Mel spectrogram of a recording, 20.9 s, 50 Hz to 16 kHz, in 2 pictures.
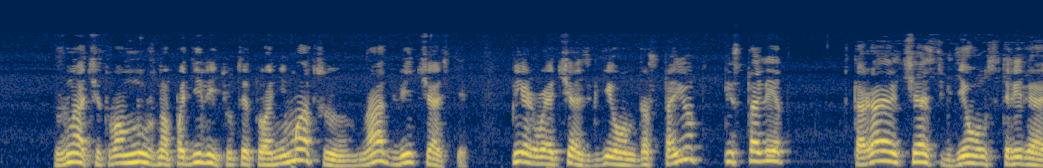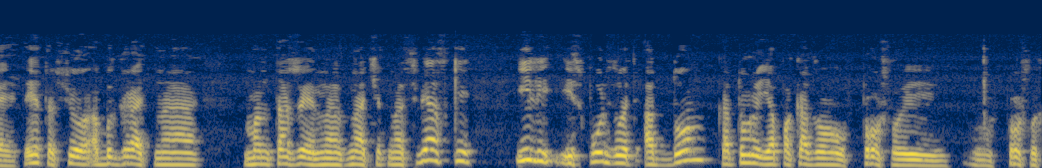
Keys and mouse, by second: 3.4-4.6 middle drag.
